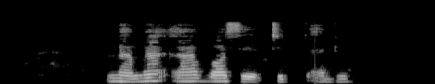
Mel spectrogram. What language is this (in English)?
Bebele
